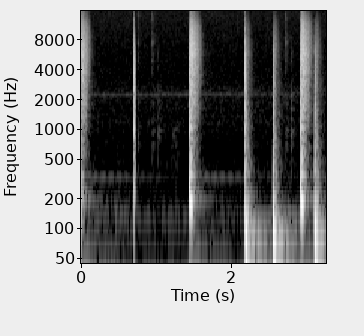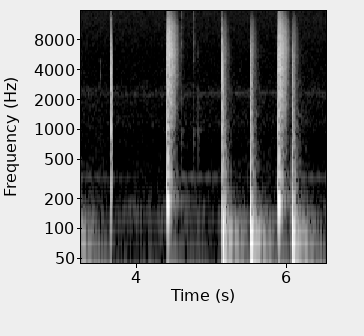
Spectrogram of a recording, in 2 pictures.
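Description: Sampled acoustic drum kit from Toontrack EZdrummer 3, kick drum and snare hits played one at a time in an uneven, tapped-in pattern, about a dozen hits.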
